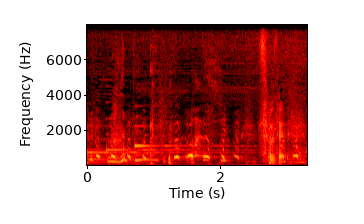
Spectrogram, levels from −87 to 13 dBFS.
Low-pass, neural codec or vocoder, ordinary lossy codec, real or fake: none; none; none; real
